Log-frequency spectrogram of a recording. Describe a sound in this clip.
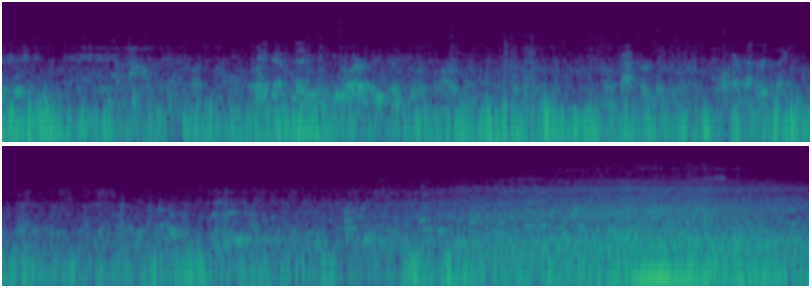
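Footsteps tap on paving stones nearby.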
